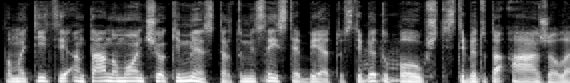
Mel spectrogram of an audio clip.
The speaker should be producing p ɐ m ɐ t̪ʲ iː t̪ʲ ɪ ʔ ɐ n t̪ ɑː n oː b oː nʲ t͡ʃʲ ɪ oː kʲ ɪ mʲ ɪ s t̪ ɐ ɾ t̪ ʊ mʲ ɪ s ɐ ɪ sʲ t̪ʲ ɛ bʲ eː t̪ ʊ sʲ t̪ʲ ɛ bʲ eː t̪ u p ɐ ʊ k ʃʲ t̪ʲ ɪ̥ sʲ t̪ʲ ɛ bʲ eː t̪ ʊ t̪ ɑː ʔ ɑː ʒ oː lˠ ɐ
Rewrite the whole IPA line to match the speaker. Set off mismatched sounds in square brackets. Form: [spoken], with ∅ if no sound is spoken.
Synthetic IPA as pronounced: p ɐ m ɐ t̪ʲ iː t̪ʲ ɪ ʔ ɐ n t̪ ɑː n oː [m] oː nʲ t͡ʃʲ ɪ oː kʲ ɪ mʲ ɪ s t̪ ɐ ɾ t̪ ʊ mʲ ɪ s ɐ ɪ sʲ t̪ʲ ɛ bʲ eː t̪ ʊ sʲ t̪ʲ ɛ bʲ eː t̪ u p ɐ ʊ k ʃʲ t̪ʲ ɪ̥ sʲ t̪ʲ ɛ bʲ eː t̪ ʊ t̪ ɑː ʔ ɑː ʒ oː lˠ ɐ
